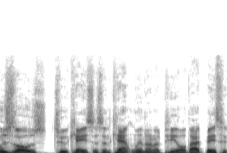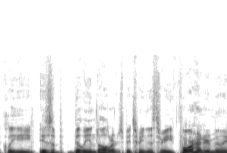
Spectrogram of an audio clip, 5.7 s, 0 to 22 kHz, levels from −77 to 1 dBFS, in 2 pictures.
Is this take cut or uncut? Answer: uncut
